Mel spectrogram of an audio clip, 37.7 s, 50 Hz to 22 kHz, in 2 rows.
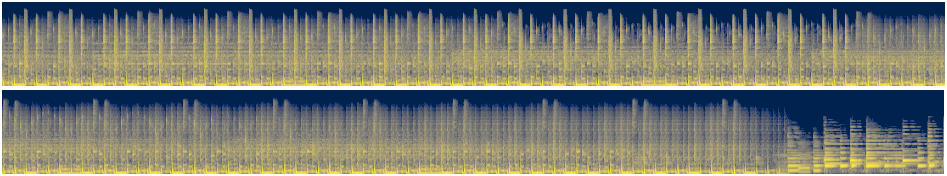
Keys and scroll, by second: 16.8 d, 23.0 super+c, 23.1 super+v, 23.7 super+c, 23.8 super+v, 24.3 super+v.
